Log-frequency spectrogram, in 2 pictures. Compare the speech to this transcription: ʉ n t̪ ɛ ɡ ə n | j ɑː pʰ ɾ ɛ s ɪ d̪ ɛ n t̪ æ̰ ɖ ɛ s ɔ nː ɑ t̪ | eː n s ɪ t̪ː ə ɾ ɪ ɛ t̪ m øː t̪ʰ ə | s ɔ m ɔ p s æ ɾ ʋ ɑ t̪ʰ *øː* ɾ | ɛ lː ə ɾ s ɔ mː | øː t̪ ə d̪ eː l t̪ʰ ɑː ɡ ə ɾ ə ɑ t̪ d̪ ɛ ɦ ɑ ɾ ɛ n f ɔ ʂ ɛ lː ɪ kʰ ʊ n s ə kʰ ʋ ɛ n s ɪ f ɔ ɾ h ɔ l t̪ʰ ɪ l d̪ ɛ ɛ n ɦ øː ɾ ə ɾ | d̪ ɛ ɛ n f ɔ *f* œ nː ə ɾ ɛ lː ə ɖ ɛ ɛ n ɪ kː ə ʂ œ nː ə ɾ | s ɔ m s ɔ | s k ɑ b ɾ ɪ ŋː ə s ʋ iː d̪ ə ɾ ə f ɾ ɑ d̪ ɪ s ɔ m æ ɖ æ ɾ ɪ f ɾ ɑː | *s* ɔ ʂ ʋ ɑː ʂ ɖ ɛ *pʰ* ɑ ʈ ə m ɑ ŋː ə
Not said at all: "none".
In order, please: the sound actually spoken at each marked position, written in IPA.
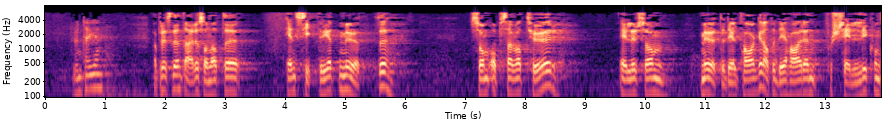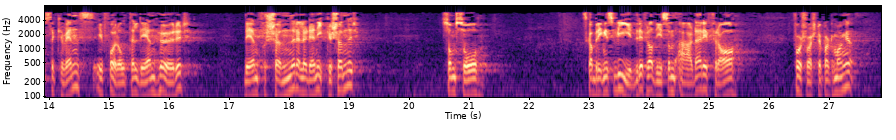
øː, ʂ, f, p

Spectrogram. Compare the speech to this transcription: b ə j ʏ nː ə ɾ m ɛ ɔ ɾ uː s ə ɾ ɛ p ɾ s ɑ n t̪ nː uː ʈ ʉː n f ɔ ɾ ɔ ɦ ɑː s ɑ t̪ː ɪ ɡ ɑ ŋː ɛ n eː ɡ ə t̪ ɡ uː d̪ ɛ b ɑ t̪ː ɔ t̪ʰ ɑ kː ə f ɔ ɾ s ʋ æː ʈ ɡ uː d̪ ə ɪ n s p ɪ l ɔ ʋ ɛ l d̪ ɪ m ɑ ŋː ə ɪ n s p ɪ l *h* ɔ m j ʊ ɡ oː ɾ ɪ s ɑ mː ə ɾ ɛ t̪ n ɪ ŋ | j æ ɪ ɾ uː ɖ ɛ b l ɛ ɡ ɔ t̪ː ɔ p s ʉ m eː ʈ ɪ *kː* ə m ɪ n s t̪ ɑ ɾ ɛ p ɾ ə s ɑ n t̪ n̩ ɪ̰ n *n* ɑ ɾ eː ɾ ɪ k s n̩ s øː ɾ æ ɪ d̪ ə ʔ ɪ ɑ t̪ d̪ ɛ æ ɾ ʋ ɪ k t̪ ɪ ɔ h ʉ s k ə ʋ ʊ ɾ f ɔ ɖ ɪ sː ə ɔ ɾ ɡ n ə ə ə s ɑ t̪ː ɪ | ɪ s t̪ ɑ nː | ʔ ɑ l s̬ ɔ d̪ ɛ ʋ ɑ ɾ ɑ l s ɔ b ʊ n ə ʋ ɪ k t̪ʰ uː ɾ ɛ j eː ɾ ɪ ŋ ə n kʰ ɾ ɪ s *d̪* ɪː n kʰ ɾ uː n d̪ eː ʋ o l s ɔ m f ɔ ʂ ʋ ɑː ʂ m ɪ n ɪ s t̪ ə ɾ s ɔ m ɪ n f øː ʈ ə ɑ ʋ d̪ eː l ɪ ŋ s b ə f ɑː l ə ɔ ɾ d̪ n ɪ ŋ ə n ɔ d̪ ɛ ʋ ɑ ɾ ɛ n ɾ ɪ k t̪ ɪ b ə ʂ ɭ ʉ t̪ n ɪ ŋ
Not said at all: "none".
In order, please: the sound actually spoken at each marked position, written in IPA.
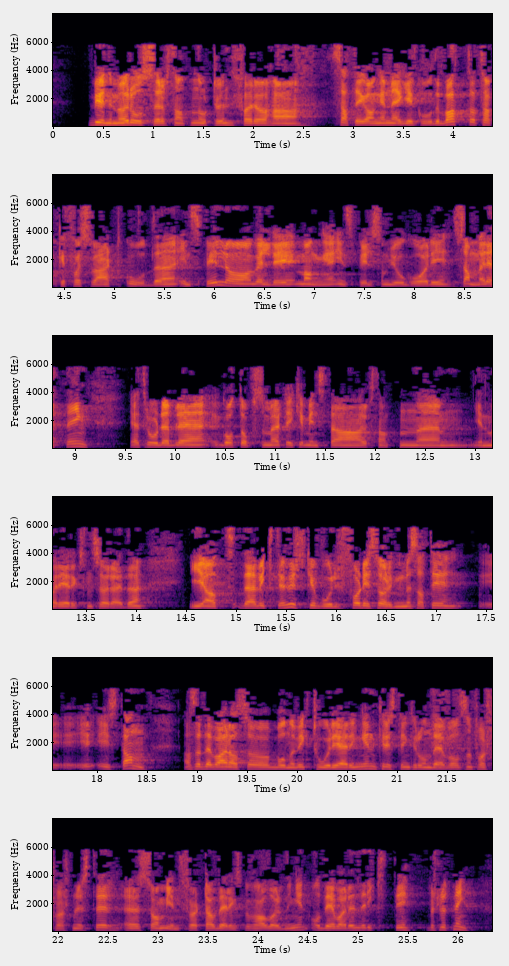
s, kː, m, t̪

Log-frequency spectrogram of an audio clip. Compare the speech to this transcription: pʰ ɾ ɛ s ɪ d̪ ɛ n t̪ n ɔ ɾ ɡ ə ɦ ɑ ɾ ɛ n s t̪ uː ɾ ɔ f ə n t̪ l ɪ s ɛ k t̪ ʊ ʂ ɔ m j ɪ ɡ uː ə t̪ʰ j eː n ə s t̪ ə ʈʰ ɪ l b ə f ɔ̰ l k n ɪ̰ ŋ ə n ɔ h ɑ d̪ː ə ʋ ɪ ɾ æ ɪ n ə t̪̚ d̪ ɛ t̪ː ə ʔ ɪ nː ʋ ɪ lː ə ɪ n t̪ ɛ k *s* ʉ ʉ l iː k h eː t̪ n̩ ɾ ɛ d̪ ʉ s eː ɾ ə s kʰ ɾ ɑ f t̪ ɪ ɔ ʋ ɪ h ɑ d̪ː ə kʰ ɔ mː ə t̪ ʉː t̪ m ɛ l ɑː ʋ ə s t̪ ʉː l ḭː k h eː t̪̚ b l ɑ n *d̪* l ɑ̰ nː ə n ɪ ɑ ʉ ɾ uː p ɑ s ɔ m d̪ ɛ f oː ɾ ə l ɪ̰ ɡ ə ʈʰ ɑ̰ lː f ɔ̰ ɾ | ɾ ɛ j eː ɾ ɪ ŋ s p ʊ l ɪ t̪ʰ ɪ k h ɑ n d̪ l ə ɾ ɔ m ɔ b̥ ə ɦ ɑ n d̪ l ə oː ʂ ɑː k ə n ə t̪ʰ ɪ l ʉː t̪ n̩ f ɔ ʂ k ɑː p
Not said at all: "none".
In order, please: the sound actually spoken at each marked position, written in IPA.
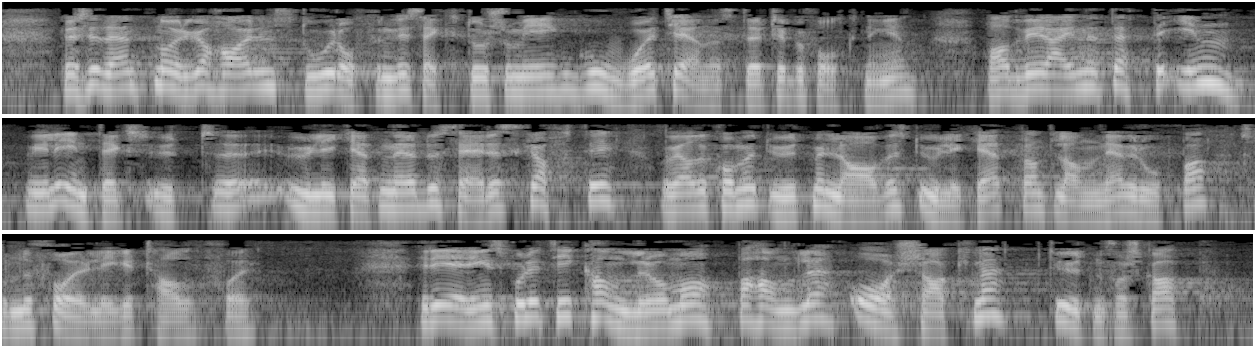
s, t̪

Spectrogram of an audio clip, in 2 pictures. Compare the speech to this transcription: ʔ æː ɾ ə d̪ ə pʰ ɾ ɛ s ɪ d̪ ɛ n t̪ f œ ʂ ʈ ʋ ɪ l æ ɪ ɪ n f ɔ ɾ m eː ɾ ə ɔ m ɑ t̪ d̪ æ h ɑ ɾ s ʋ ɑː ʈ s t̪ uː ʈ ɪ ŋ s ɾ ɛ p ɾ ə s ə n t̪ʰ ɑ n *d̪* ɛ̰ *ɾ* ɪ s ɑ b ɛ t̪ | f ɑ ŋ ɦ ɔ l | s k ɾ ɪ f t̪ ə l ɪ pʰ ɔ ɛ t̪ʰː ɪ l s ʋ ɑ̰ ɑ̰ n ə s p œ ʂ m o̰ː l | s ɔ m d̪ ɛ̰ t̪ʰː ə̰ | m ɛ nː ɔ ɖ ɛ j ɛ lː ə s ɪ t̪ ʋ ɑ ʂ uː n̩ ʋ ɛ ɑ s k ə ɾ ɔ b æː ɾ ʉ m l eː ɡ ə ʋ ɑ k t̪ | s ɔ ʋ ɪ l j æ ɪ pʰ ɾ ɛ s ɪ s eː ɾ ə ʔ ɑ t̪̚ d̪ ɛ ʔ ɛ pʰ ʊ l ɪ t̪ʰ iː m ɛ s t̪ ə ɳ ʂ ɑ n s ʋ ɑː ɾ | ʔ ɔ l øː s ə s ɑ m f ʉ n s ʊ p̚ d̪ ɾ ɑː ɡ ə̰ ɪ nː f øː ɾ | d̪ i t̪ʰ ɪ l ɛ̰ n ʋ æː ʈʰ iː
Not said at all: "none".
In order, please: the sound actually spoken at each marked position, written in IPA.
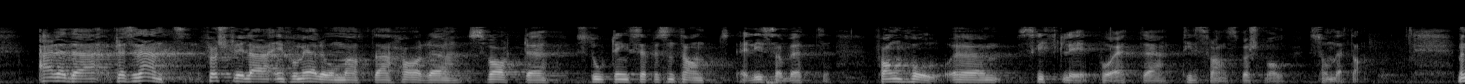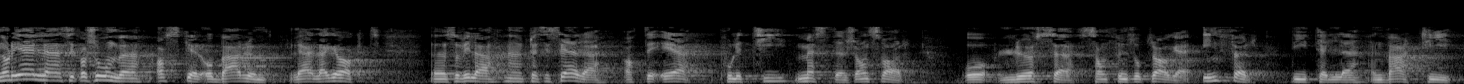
t̪, l

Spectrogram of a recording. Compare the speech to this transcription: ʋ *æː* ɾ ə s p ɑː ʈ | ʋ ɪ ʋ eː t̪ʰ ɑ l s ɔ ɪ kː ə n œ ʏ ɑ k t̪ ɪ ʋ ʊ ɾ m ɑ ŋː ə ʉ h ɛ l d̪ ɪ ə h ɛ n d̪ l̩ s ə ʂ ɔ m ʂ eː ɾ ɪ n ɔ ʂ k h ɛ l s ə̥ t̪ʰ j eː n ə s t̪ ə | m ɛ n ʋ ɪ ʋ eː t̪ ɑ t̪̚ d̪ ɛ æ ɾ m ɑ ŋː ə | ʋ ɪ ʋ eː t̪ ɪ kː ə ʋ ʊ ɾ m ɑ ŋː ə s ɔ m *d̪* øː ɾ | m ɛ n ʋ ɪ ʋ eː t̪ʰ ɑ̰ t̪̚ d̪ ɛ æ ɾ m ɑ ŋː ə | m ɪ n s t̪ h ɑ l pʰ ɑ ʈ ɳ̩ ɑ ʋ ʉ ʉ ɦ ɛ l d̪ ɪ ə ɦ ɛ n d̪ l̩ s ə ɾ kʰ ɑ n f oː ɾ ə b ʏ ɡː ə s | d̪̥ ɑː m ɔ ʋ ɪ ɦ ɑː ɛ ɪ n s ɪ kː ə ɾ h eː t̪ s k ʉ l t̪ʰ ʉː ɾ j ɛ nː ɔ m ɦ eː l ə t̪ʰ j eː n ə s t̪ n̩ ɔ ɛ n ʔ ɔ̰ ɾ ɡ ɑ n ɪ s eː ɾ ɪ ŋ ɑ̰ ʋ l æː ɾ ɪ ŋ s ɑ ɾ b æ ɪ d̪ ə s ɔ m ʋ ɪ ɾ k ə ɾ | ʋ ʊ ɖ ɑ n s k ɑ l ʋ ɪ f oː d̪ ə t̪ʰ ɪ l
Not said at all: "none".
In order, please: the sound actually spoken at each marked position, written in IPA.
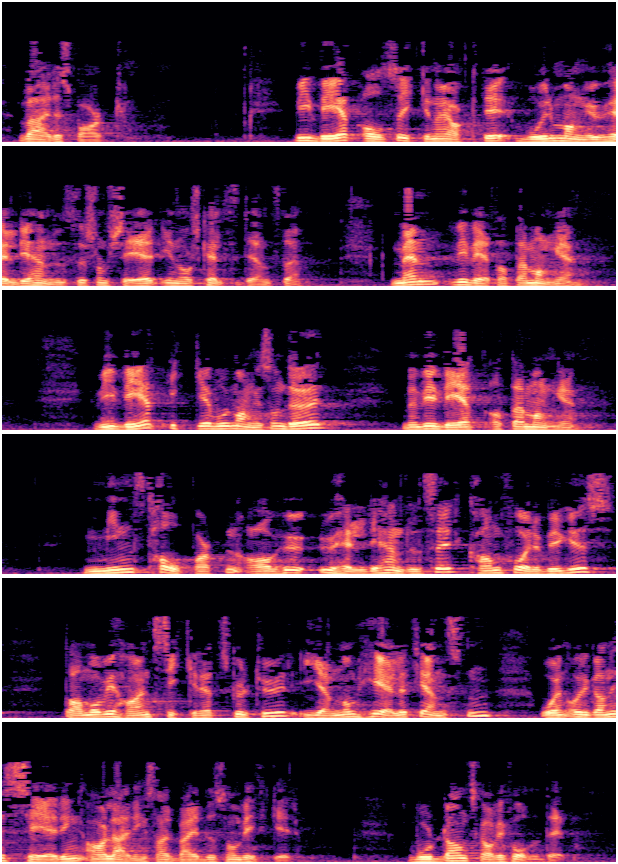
æː, d̪

